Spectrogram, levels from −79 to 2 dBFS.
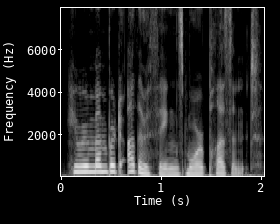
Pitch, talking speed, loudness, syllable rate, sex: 210 Hz, 175 wpm, -16 LUFS, 5.9 syllables/s, female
